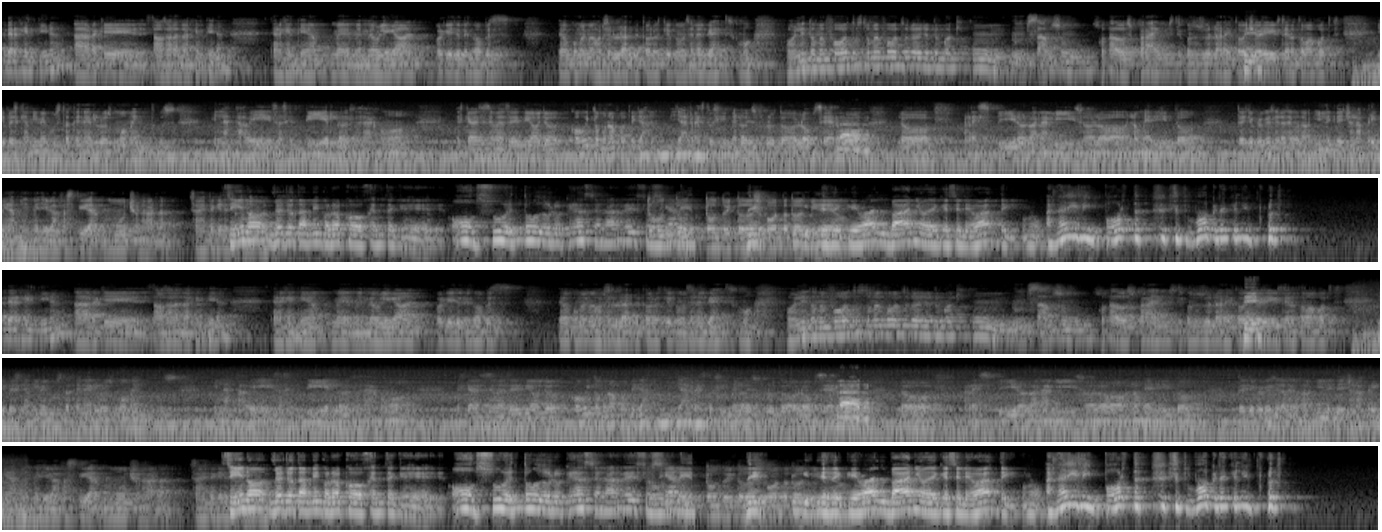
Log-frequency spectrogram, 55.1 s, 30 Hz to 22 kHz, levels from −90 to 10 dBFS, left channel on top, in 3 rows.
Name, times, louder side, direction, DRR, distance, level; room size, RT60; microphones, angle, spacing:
voice 1, 0.0-7.2 7.4-39.0 39.3-40.5 45.3-48.0, left 1 dB, 65° left, 5.1 m, -36 dB
Car / Idling / Accelerating revving vroom, 18.0-37.1, equal, 55° right, 4.9 m, -39 dB
voice 2, 29.5-30.0 39.7-46.0 46.6-47.0 47.3-53.9, right 4 dB, 70° right, 0.8 m, -26 dB
25.0 x 24.0 x 7.6 m
head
